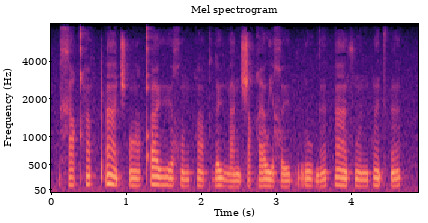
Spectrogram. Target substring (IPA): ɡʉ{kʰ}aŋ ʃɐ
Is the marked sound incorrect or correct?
incorrect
